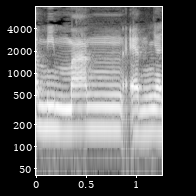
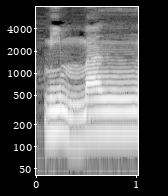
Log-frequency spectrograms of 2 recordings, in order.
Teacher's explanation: Bunyi nun sukunnya ini dibaca samar. Jangan dibaca mimman. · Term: ikhfa hakiki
